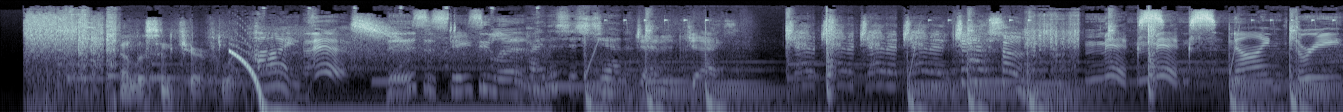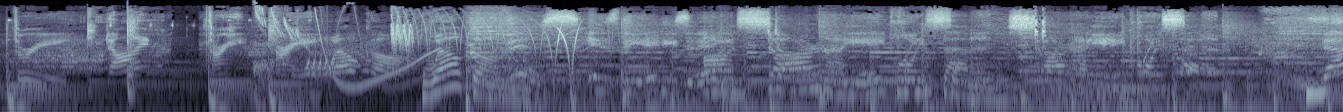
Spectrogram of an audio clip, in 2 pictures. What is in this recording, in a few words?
Imaging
